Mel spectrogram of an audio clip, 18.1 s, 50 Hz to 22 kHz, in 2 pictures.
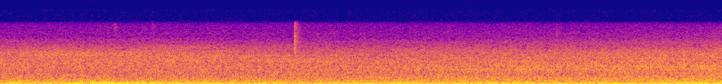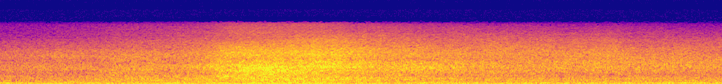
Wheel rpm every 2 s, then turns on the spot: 0, 0, 0, 0, 0, 0, 0, 0, 0.
none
